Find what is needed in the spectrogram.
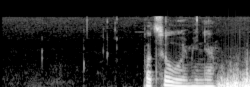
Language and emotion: Russian, neutral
